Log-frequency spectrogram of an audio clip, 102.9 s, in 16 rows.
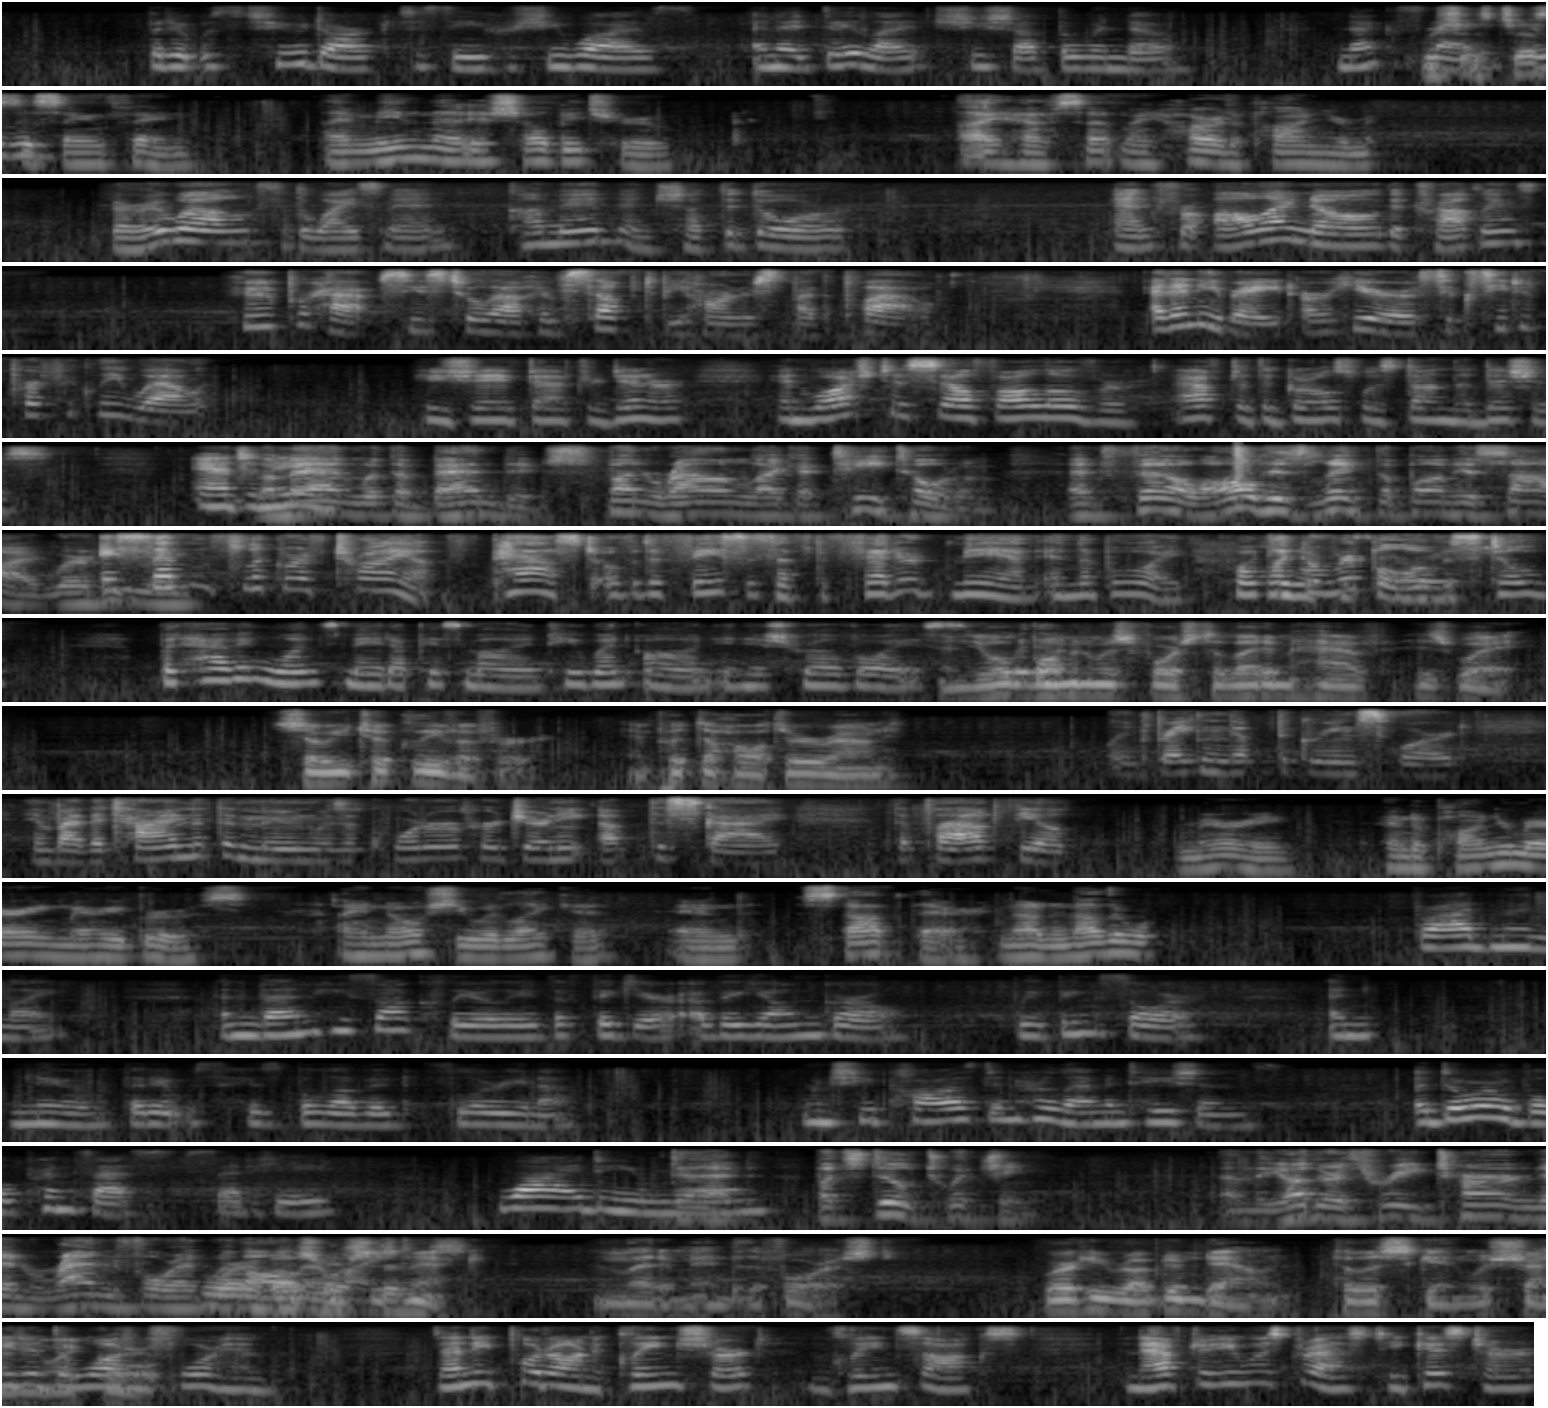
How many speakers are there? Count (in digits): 9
